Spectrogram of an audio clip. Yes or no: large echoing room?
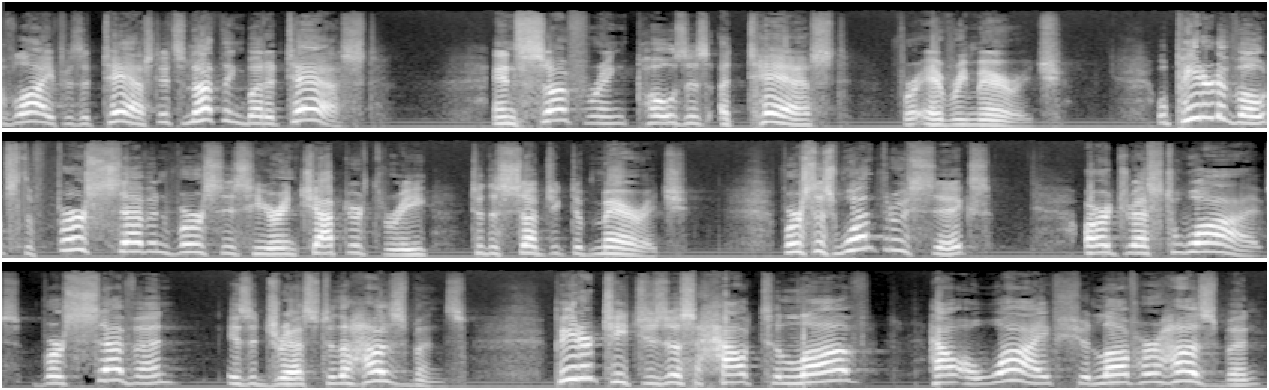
yes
